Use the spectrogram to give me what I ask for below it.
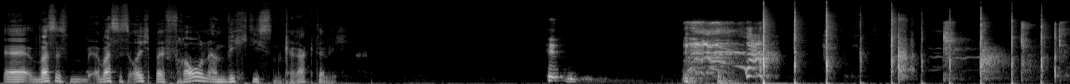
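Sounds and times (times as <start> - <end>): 
speech: 0.0 - 3.5, 5.5 - 6.0, 6.8 - 7.4
laughter: 6.8 - 7.8
clapping: 7.6 - 10.6.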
